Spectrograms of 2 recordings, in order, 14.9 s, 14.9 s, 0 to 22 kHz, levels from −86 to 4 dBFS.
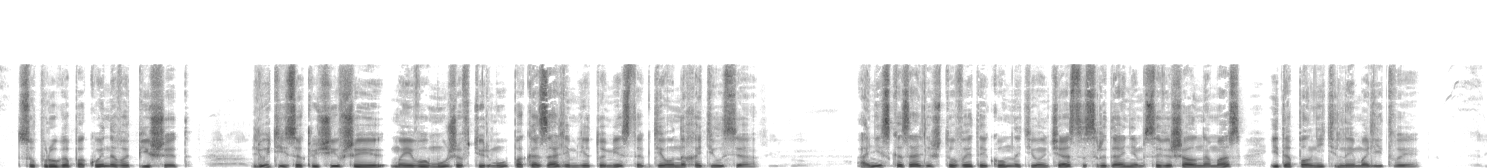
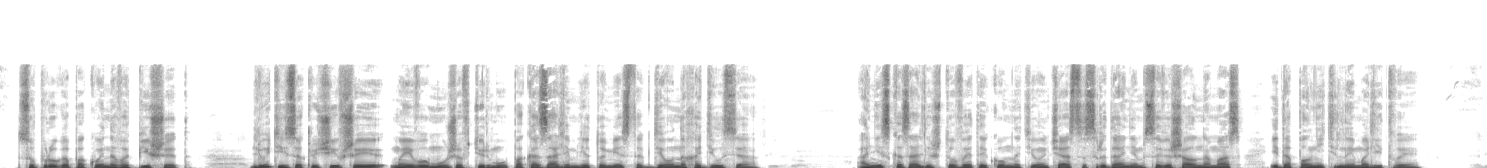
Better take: second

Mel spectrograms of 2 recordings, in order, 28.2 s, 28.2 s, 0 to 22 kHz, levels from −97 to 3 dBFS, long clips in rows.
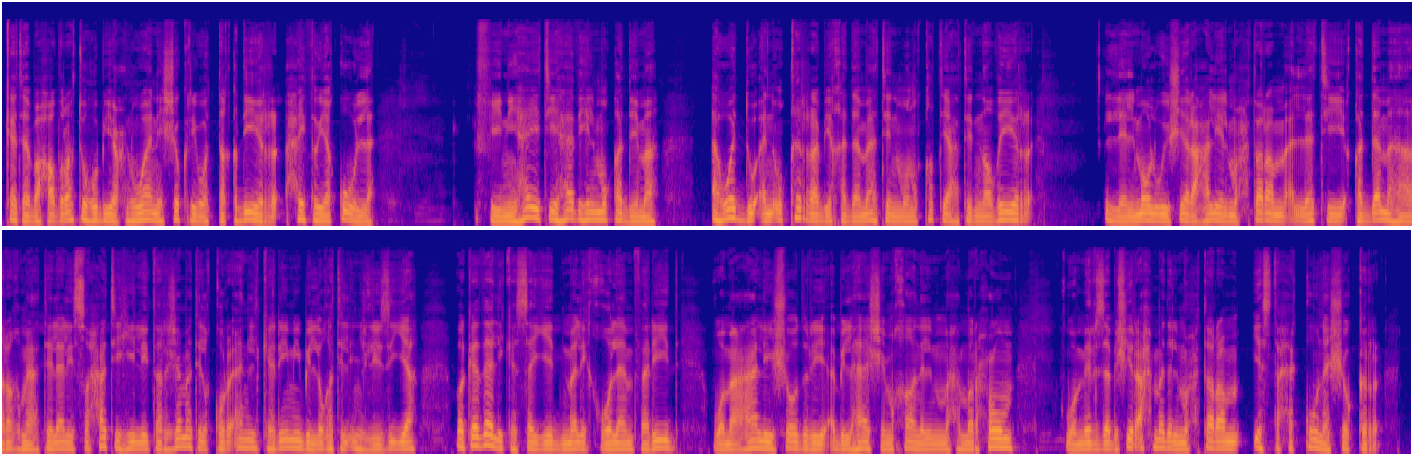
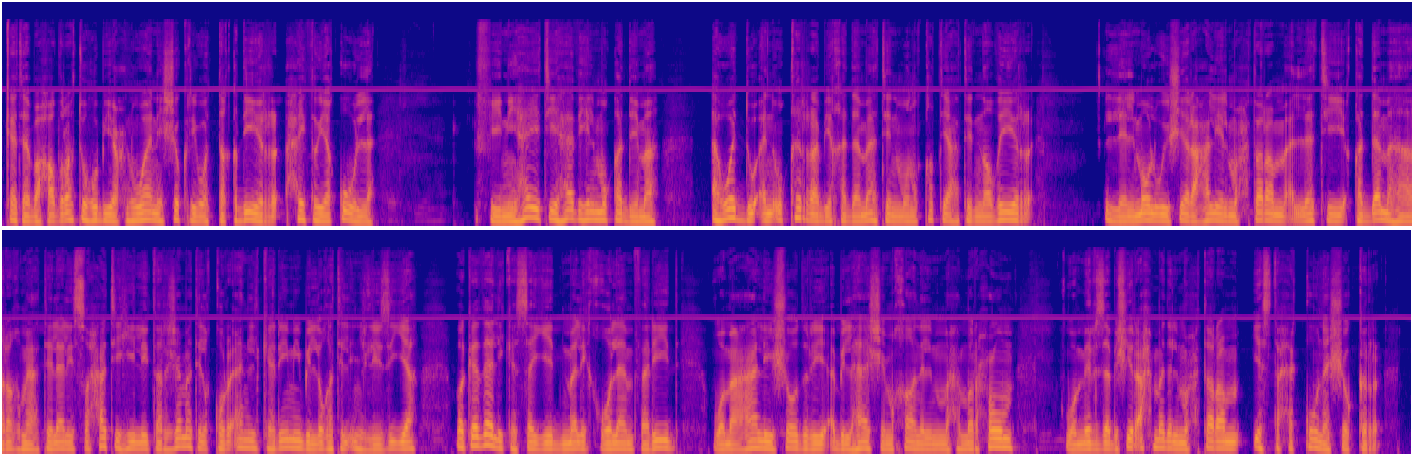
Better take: first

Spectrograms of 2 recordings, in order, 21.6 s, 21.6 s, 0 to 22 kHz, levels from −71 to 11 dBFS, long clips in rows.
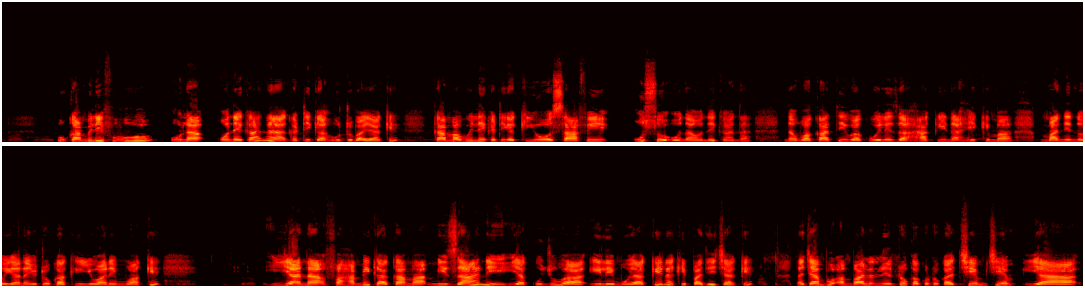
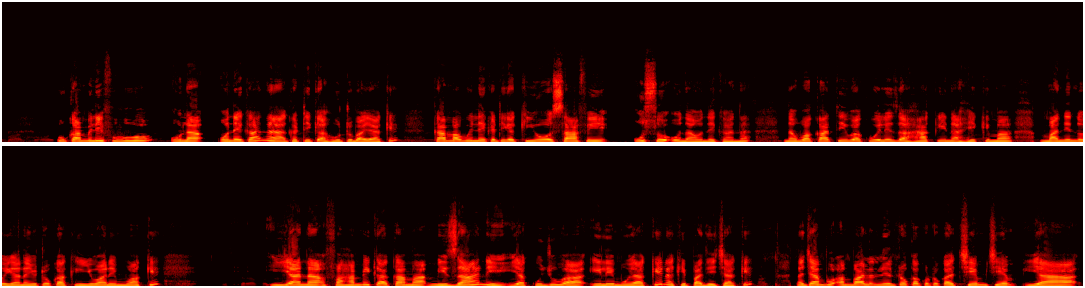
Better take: second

